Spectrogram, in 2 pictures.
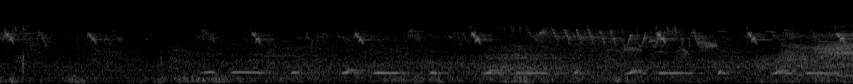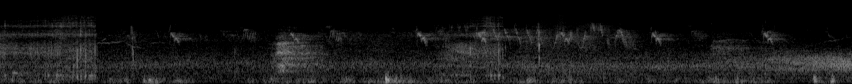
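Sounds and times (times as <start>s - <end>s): small bird chirping: 2.1s - 15.3s.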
